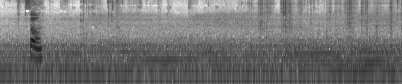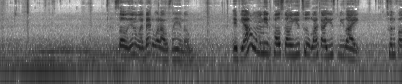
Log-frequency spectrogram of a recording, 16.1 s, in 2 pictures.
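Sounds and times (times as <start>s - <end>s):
low vehicle hum: 0.0s - 16.0s
chewing crispy fries: 1.2s - 10.3s.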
